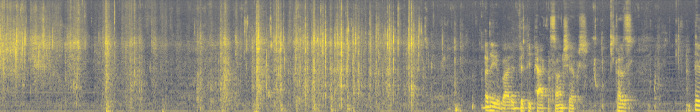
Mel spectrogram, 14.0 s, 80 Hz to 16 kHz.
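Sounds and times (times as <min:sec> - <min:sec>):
plastic bag crackling: 0:00.0 - 0:09.1.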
